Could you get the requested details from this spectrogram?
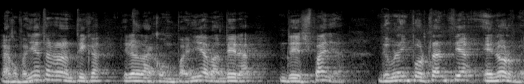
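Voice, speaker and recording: A man talks at a moderate pace, fairly high in pitch with ordinary pitch variation. Noticeable background noise and audible room echo surround him. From Spain, Benidorm (Valencian region). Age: 80s+. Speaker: local elder and historian. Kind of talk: panel discussion on TV. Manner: halting, repetitive.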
